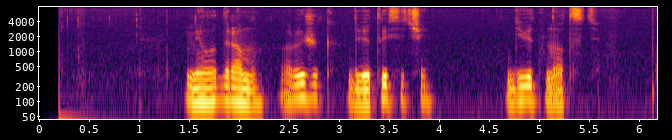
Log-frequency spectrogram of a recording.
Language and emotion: Russian, neutral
